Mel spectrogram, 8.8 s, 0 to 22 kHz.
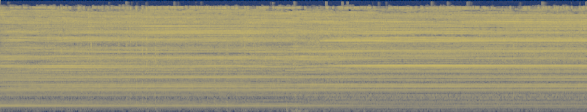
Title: Acer Predator Orion 3000 loud buzzing noise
